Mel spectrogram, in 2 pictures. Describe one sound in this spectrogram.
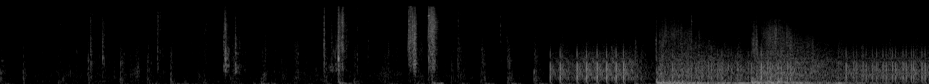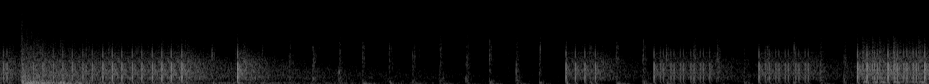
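Footsteps crunch quickly over dry sand and gravel.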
